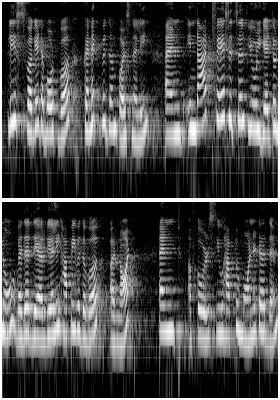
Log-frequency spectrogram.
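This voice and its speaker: A high-pitched woman speaks at a moderate pace in a Tamil accent, with ordinary pitch variation, audible room echo and noticeable background noise. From India, Madurai (Tamil Nadu). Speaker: conference speaker, software tester. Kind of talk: conference talk with Q&A.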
